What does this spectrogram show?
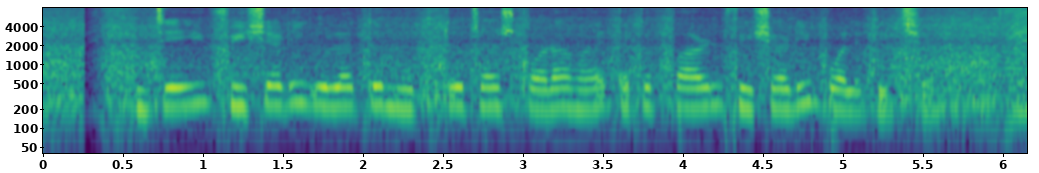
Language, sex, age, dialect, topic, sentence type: Bengali, female, 18-24, Western, agriculture, statement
